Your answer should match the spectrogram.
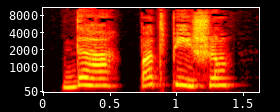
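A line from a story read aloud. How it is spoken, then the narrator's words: Thin squeak. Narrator (Russian): тонко пискнула Галя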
